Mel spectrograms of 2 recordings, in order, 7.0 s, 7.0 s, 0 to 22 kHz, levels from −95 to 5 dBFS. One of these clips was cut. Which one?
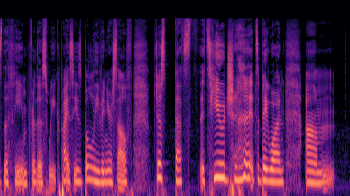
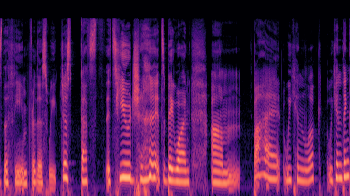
second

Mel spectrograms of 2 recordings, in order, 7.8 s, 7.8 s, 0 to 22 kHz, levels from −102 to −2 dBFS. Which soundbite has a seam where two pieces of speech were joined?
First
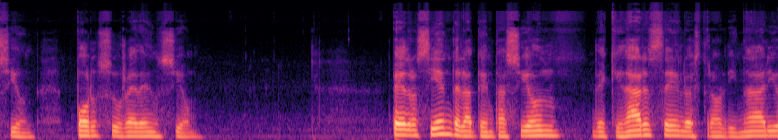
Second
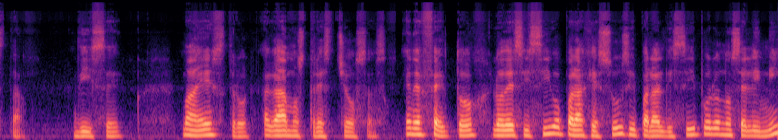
second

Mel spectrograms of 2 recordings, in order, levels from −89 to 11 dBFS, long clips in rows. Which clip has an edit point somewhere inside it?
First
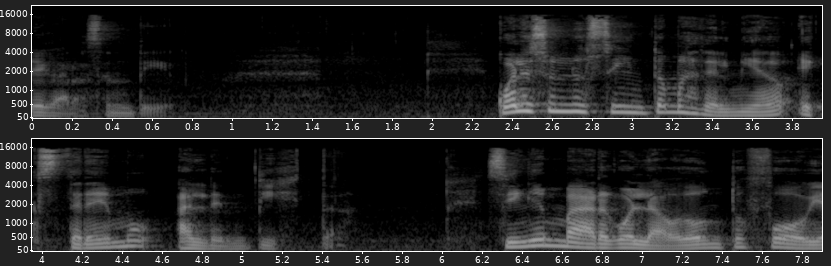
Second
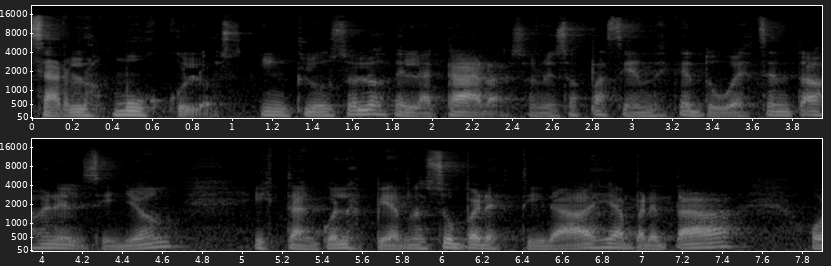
first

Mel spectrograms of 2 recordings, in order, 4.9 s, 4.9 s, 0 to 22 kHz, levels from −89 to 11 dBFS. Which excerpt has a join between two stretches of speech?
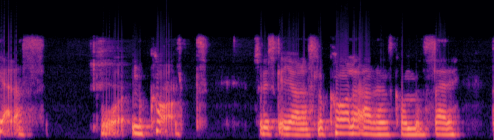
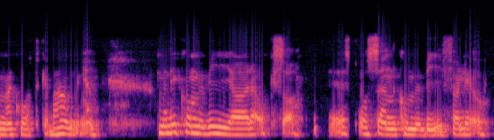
second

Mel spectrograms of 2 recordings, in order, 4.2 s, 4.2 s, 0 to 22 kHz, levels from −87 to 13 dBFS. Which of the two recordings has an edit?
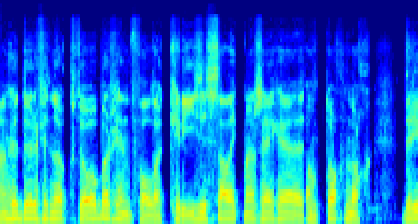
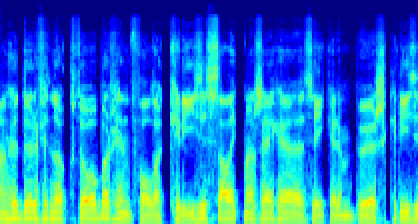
first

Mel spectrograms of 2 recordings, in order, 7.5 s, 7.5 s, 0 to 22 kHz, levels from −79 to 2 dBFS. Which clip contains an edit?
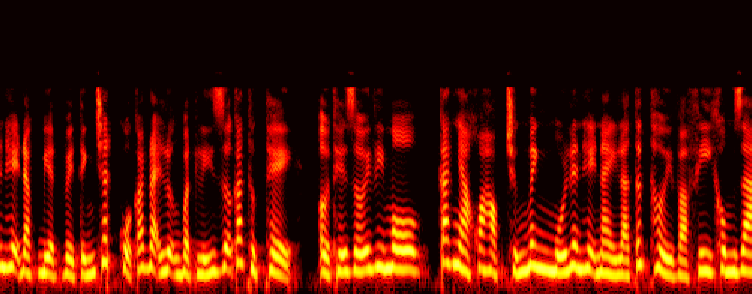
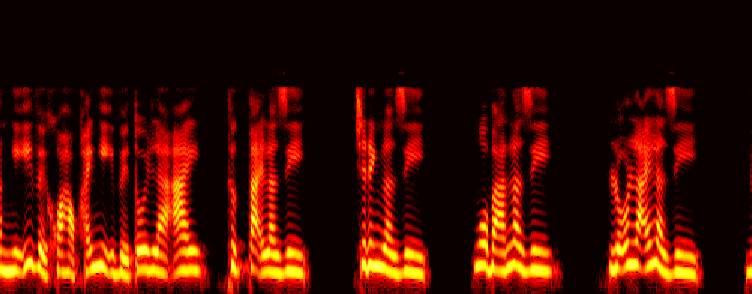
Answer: first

